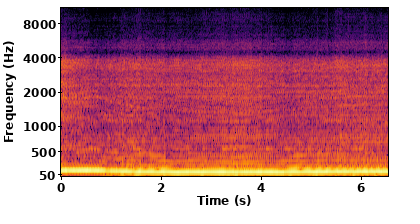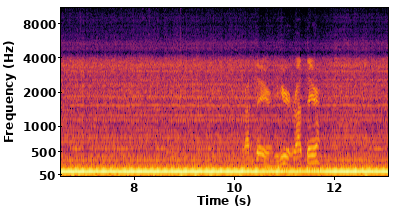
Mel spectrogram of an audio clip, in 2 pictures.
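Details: 1983 Toyota Mini Winnie motorhome engine, warmed up, free-revved: steady low drone climbing with revs, with a faint uneven stumble at the top end; owner notes a slight high-rpm miss, slight exhaust mist and some oil use.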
